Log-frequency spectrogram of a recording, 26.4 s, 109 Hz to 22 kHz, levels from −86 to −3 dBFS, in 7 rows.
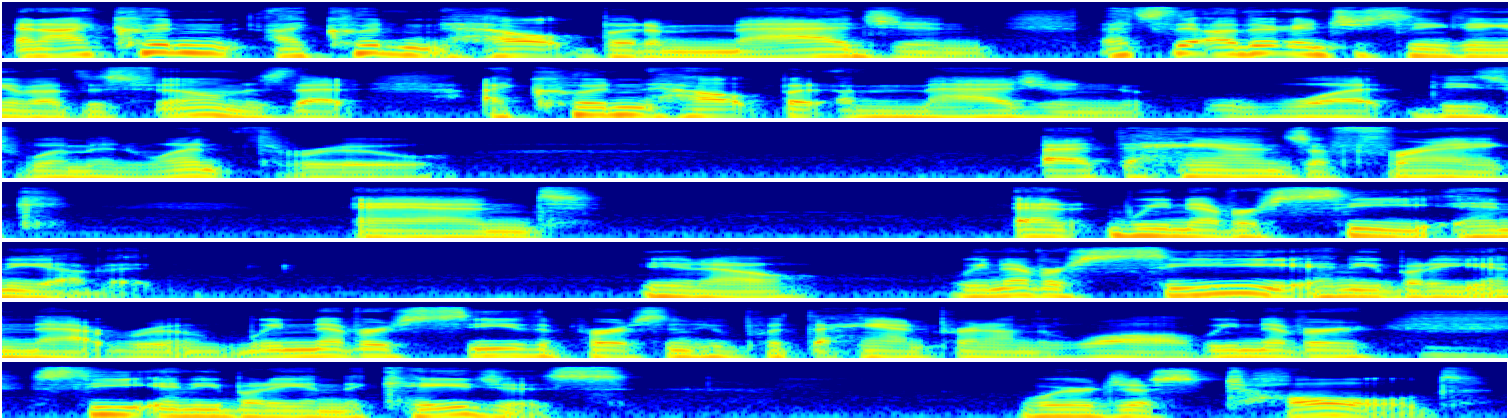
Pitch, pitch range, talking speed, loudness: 115 Hz, 105-130 Hz, 165 wpm, -31 LUFS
